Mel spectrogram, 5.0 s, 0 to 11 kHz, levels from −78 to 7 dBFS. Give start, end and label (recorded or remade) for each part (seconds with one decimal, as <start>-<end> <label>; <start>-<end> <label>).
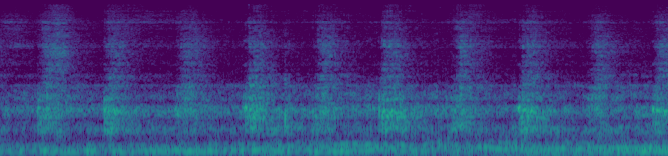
0.0-1.4 recorded; 1.4-4.4 remade; 4.4-5.0 recorded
